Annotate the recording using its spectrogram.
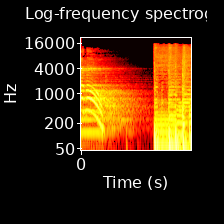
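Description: The last note of a song, a held sung note, slides sharply down and fades out to near silence. About a second and a half in, the next song starts abruptly with a strong dance beat.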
